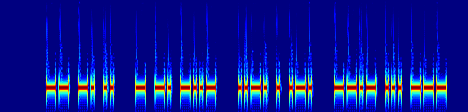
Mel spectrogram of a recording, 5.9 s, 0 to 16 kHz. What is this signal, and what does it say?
Morse code, heard as a keyed tone, about 40 wpm, 700 Hz. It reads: MNI TNX FER QSO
